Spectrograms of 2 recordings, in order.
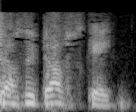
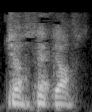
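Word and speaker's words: Chossudovsky: You want to pronounce that for me again? – Chosudovsky. Chosudovsky is the name. – Chosudovsky, right.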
